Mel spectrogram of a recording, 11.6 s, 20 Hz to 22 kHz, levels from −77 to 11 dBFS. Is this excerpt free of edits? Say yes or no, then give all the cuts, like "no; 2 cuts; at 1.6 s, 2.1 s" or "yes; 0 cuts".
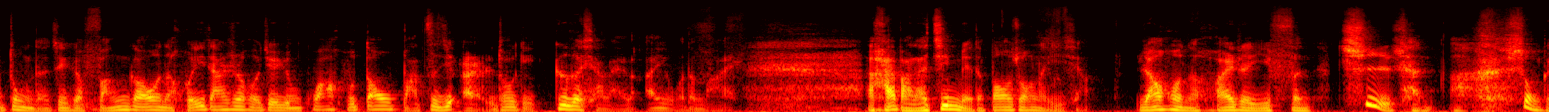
no; 1 cut; at 9.9 s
